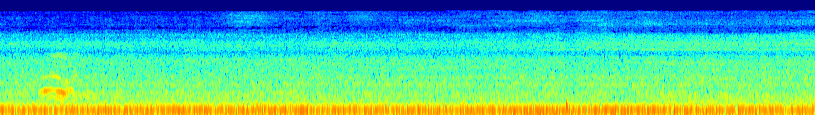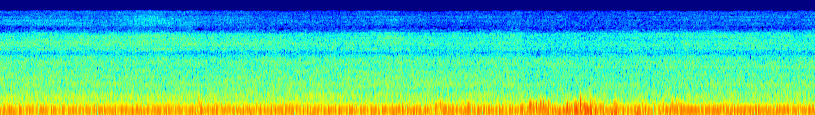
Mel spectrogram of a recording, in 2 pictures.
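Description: Mobile crane's diesel engine running steadily with a low, even hum while it lifts a tank off a flatbed trailer. A short clatter of knocks comes about ten seconds in.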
